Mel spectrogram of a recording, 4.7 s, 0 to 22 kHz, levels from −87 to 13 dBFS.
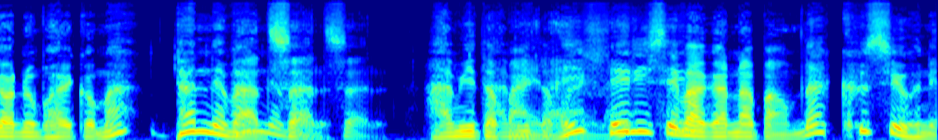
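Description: From 1.17 s to 3.49 s the speech carries a doubled audio track: a second, full-band copy trails the original by around 300 ms, roughly 10 dB quieter, with no decay or room colour, and cuts in and out abruptly, likely from a second, slower capture path.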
